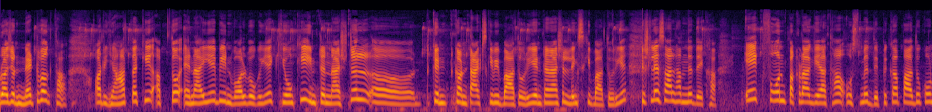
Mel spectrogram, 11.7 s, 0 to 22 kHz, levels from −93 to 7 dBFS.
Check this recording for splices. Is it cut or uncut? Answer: cut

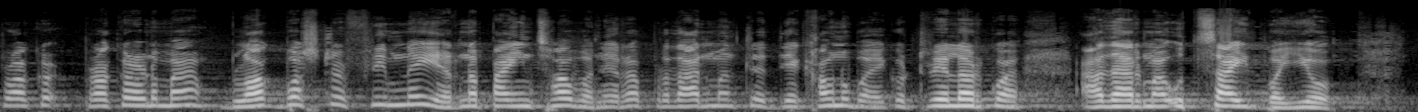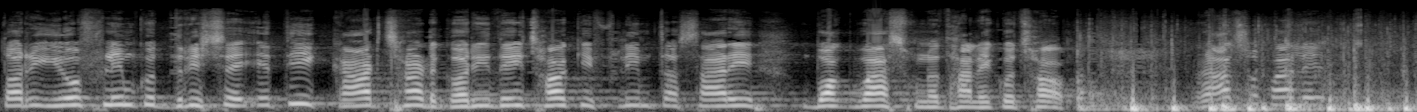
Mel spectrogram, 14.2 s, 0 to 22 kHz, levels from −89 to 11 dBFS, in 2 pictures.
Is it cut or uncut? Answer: uncut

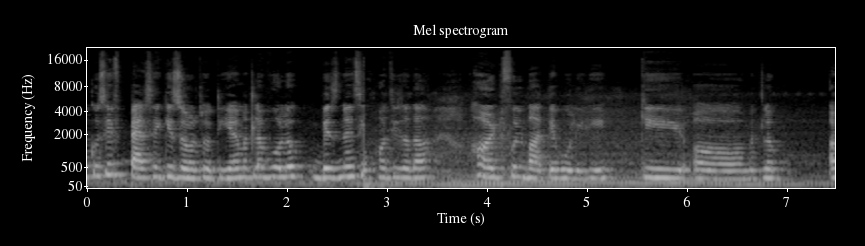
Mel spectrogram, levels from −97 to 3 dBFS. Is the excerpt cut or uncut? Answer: cut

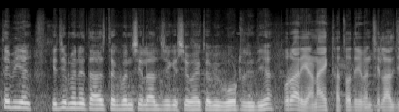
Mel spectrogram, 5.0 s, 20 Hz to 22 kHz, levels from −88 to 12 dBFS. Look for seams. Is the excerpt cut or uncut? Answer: cut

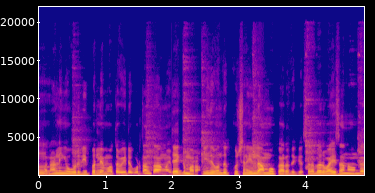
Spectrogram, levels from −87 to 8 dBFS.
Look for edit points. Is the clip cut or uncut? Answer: cut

